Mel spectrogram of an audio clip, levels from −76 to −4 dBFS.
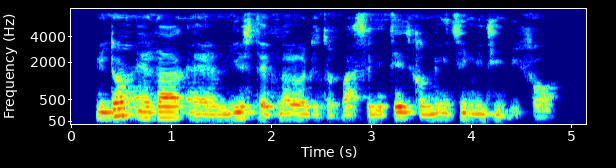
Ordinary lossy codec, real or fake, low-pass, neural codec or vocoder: none; fake; 7.2 kHz; codec, 44.1 kHz, 3.4 kbps, Pupu-Codec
